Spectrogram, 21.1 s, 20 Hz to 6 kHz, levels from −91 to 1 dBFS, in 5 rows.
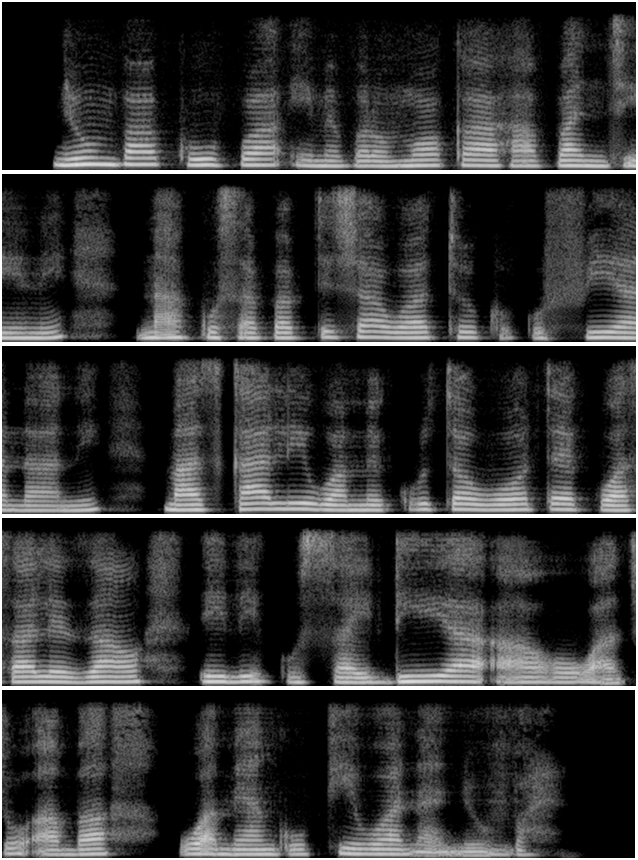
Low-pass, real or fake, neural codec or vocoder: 5.4 kHz; fake; codec, 24 kHz, 0.5 kbps, DualCodec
